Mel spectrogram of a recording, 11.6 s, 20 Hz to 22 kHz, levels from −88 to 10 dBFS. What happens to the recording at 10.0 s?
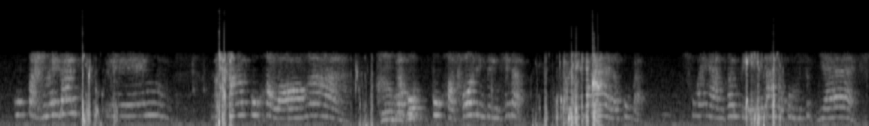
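At 10.0 s the speech breaks into squawks, pops and gargling for about half a second, from 9.96 to 10.49 s. These are GSM bit errors: corrupted bits reach the decoder and scramble the filter, pitch and gain values, so nearly every frame in that span comes out distorted or with sudden level bursts. The damage is consistent with a bit error rate of roughly 4 percent.

Under this, and present throughout, is the buzzy, gravelly roughness of the GSM full-rate codec, with nothing above 4 kHz. That comes from modelling the vocal tract and driving it with sparse, regularly spaced pulses, which fits a 13 kbps stream.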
